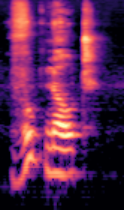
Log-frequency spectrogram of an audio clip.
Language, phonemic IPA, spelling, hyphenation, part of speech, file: Dutch, /ˈvut.noːt/, voetnoot, voet‧noot, noun, Nl-voetnoot.ogg
- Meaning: footnote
